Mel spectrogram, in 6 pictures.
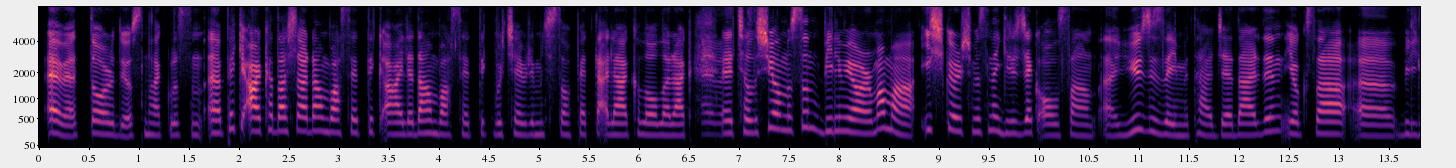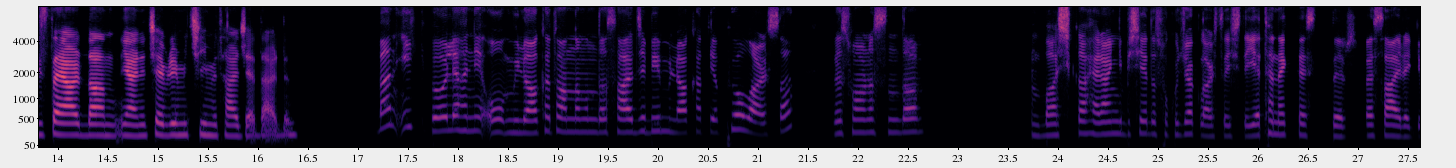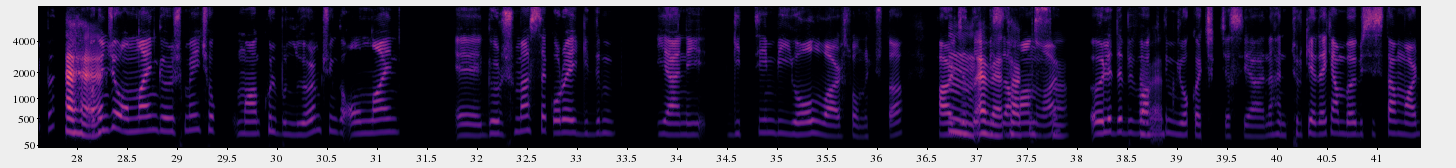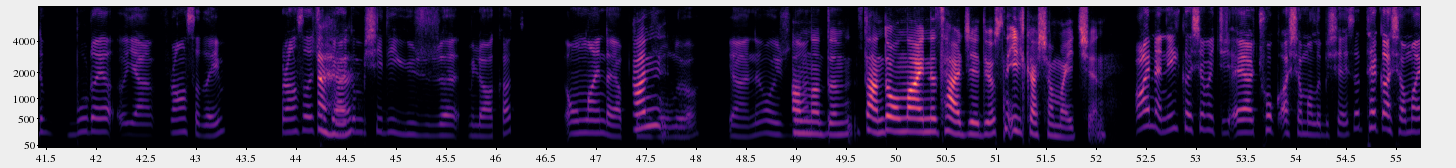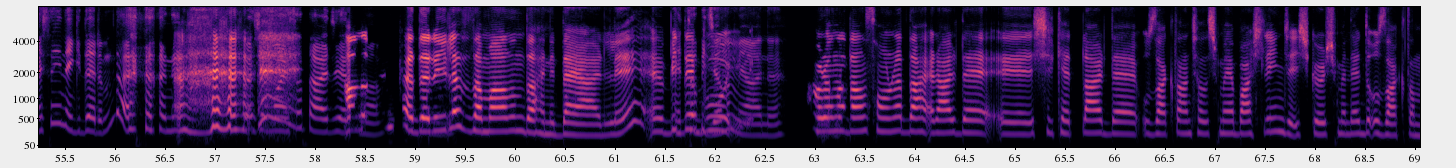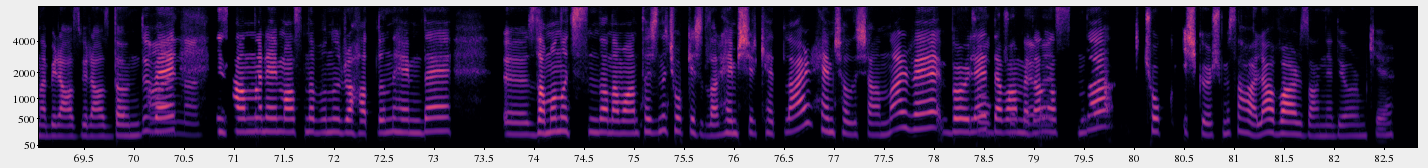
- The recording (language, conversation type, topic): Turkish, podcast, Yüz yüze sohbetlerin çevrimiçi sohbetlere göre avantajları nelerdir?
- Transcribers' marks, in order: other background noise; tapping; other noise; chuckle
